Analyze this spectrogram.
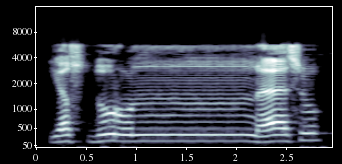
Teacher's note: صاد موٹا ہوگا اور را بھی موٹا ہوگا جبکہ نون پر غنہ ہوگا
